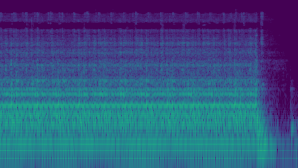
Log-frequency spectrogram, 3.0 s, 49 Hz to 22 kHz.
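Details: Genie Pro Screw Drive CM7600IC/A garage door opener whose motor needed freeing, now working (owner earlier noted a slight clunking): smooth, steady motor hum with faint regular tick through travel, stopping cleanly; normal running.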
